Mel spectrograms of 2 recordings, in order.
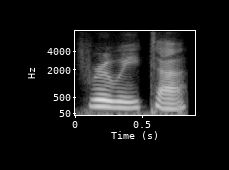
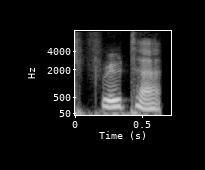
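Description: First: The name is said with Japanese-like vowels. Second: The name is said with plain English vowels. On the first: The speaker calls it wrong. "I wanted to pronounce it like you would in Japanese" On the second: The speaker calls it right. "it's Fruita"

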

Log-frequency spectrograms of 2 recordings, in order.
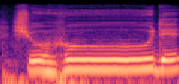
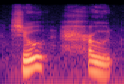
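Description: First: The h sound is light and just clear. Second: The h sound is pressed hard and forceful. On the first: The speaker calls it right. "Janji anda jelaskan bunyinya" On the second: The speaker calls it wrong. "yang salahnya adalah kalau kita syuhud. Anda tekan tu"

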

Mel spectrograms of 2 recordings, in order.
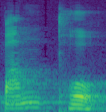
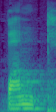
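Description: First: The word ends in a 'tho' sound. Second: The word ends in a bare 'th' sound. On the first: The speaker calls it right. "ওকার দিয়ে দেন তাহলে উচ্চারণটি আরও সুন্দর হবে" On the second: The speaker calls it wrong. "পান থ লেখা আছে"

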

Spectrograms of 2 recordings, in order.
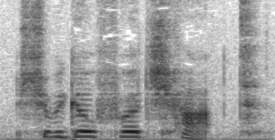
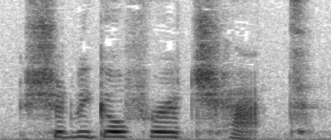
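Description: First: It is said in an English accent. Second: It is said in the speaker's normal accent.

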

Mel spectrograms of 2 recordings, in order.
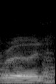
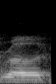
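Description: First: The vowel is a long 'oo' sound. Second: The vowel is a long 'oh' sound. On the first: "not rude" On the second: "Not road"

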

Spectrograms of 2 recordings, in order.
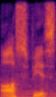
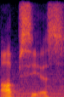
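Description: First: The s sound comes before the p sound. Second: The s sound comes after the p sound. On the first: The speaker calls it wrong. "I was saying it wrong for the first couple episodes" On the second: The speaker calls it right. "His name was Opsius"

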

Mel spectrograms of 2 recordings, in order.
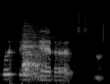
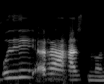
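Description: First: The stress is on the second syllable. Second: The stress is on the first syllable. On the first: The speaker calls it wrong. "не" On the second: The speaker calls it right. "оце правильні наголоси"

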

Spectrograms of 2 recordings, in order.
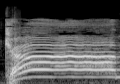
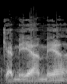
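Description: First: It is shouted in the character's energetic voice. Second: It is said in his normal speaking voice.

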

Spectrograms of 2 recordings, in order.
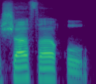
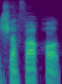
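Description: First: The final qaf bounces thickly toward an 'u' sound. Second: The final qaf bounces into an open 'a' vowel. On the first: The speaker calls it right. "tapi syafaqu. Karena dia tebal... Tidak sampai ke huruf fathah" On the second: The speaker calls it wrong. "Bukan syafaqah"

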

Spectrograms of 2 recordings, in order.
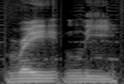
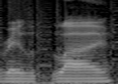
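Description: First: The second syllable rhymes with see. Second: The second syllable rhymes with high. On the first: The speaker calls it right. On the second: The speaker calls it wrong.

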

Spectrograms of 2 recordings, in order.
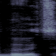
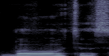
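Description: First: The word is said as one short syllable. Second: The word is said with three separate syllables. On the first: The speaker calls it wrong. "it looks like boots" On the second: The speaker calls it right. "It's Boötis, I believe"

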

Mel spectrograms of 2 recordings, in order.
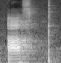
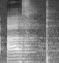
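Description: No difference in how they are said.

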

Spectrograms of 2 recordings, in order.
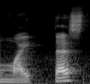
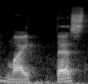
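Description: First: The recording level is set low. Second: The recording level is set medium. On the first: "We're currently sitting at volume level 5" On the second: "Now on volume level 7"

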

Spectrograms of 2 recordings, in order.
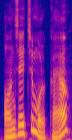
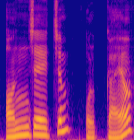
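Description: First: The phrase is spoken at a natural speed. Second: The phrase is spoken slowly and carefully. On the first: "And a little bit more naturally now" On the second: "First, we'll start slowly"

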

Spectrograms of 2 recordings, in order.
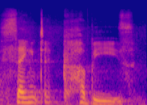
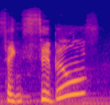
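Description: First: The name starts with a hard K sound. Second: The name starts with a soft S sound. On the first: The speaker calls it right. "Am I saying it right? Yes" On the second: The speaker calls it wrong. "If I probably said like Saint Sibyl's"

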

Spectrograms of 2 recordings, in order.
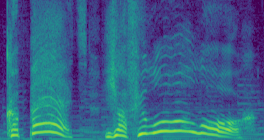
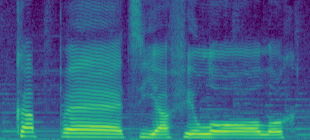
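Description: First: It is said with indignant annoyance. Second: It is said with doubtful uncertainty. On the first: The speaker is offended at being lectured. "І тоді це є обурення" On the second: The speaker doubts their own knowledge. "Тобто невизначеність, сумнів у своїх знаннях"

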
